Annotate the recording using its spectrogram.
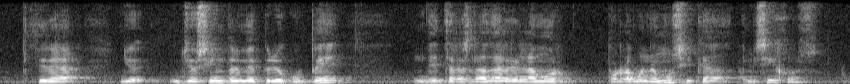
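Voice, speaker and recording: Taking long, frequent pauses, a man speaks at a moderate pace with medium pitch and ordinary pitch variation. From Galicia, Spain. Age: 60s. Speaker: writer, podcast guest. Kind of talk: interview answer.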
